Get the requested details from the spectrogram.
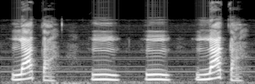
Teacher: Kapag sinasabing pagilid, ibig sabihin ang hangin ay lumalabas sa gilid ng ating dila. At kapag sinasabing panggilagid, ibig sabihin ang dulo ng ating dila ay dumidikit sa gilagid. · Yung dulo ng dila dumidikit sa gilagid tapos yung hangin lumulusot sa gilid. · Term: pagilid na panggilagid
